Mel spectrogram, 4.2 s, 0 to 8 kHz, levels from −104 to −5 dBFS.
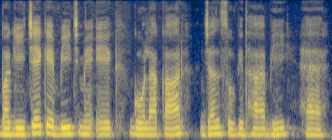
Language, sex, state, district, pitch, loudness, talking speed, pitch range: Hindi, male, Uttar Pradesh, Lucknow, 130 Hz, -16 LUFS, 145 wpm, 125-140 Hz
